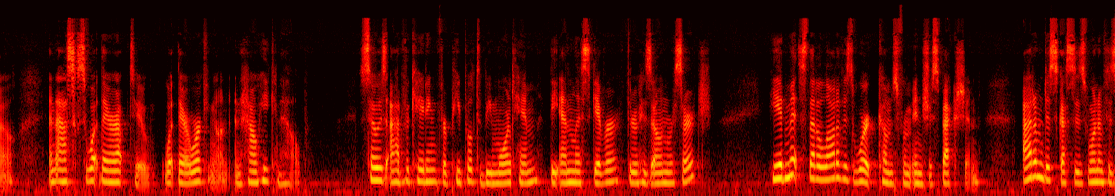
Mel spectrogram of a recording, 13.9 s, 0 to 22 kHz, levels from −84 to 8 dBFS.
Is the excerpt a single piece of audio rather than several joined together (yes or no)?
no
